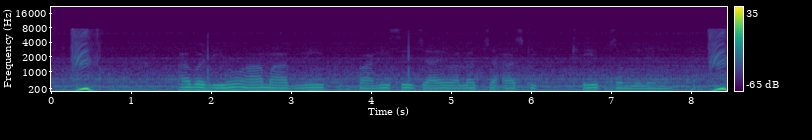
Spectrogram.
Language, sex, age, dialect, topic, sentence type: Bhojpuri, male, 18-24, Southern / Standard, banking, statement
